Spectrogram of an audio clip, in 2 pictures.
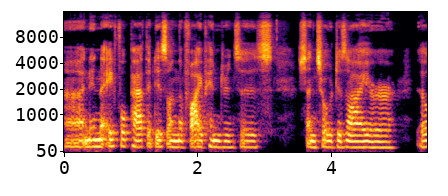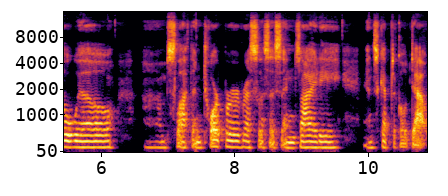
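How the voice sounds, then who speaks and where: Her pitch is very deep and low. The woman speaks at a fairly slow pace, with monotone, flat intonation. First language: not English. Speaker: Buddhist teacher and author. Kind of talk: dharma talk. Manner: hesitant, many filler words.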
